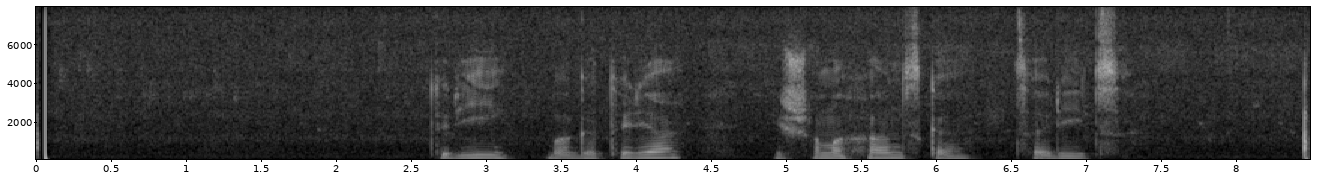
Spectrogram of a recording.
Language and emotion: Russian, sad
